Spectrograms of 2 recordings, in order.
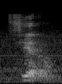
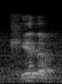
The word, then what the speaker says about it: Kittim: I pronounced it chittim. But guess what? It's kittim.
